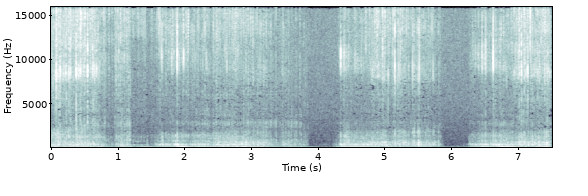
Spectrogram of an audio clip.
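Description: Long glossy black fingernails on both hands scratch a soft, porous red foam windscreen covering a microphone. The result is a dense, continuous, low muffled rustling and rumbling with a few soft breaks in the scratching.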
